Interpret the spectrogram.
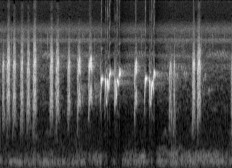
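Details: Sooty-headed bulbul used as a lure, calling insistently to a rival; a series of sharp, clipped chirps in quick succession, broken midway by short, bright, rising whistled phrases, then more chirps, with a faint low hum beneath.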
